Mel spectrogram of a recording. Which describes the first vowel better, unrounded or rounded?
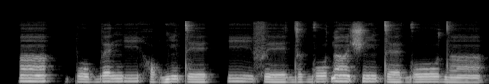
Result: unrounded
